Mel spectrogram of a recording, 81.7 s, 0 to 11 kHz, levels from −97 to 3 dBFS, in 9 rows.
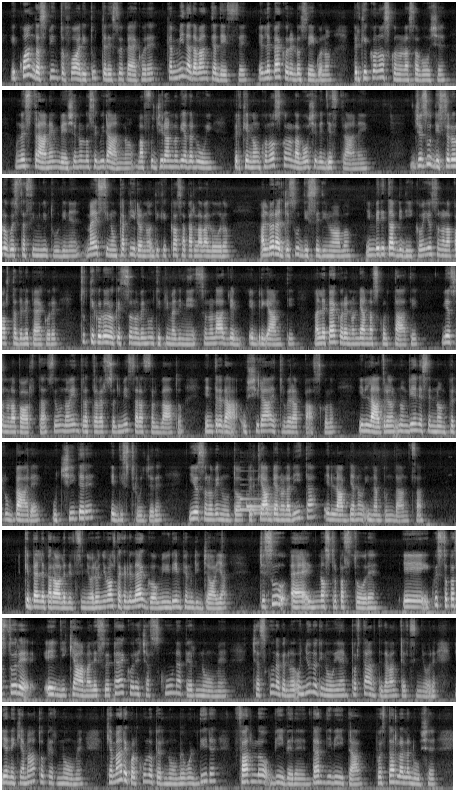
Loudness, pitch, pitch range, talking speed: -26 LUFS, 185 Hz, 170-210 Hz, 135 wpm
